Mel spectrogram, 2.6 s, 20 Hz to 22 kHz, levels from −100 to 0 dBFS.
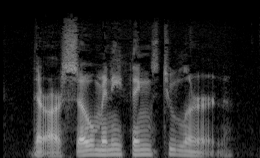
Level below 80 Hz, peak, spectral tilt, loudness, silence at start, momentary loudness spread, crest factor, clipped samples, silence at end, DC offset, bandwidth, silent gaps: -70 dBFS; -18 dBFS; -4.5 dB/octave; -37 LUFS; 0.3 s; 10 LU; 20 dB; under 0.1%; 0.3 s; under 0.1%; 14 kHz; none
